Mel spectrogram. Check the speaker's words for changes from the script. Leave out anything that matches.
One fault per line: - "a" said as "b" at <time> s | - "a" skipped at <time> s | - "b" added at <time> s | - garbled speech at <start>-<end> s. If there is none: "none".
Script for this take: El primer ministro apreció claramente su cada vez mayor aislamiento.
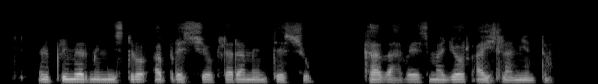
none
